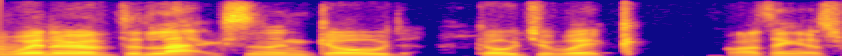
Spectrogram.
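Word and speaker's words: Gojowczyk: The winner of Laaksonen and Gojovic I swear I've been pronouncing it wrong the whole time. I think it's Gawachik, something like this.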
